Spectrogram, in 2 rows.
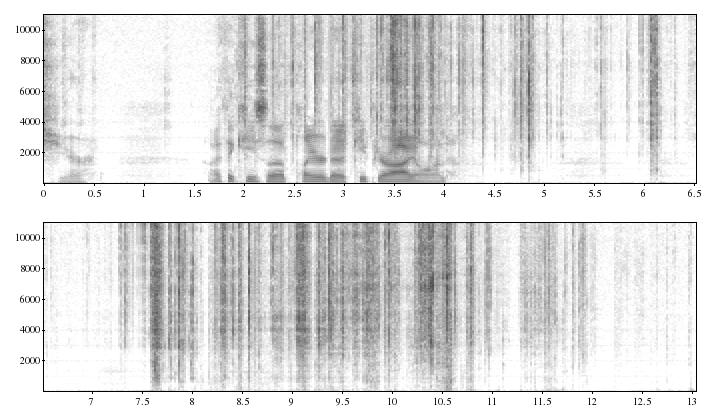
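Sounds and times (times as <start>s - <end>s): cards and wrapper rustling: 1.7s - 6.6s, 7.2s - 13.0s.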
